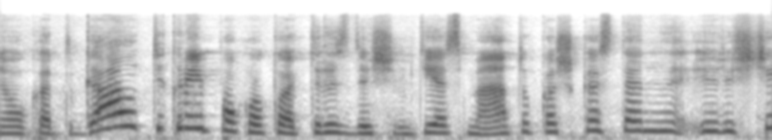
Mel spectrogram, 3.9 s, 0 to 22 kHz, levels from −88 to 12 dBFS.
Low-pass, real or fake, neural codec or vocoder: 14.4 kHz; fake; codec, 44.1 kHz, 2.6 kbps, SNAC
